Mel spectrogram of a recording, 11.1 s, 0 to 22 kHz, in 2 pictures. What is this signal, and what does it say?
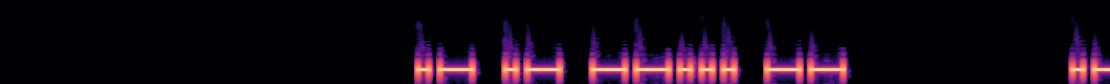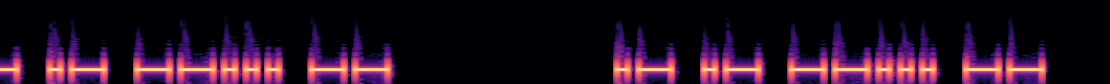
Morse code, heard as a keyed tone, about 21 wpm, 700 Hz. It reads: AA7M AA7M AA7M
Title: USA Call Signs - 4 Characters - Repeated 3x - 22wpm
